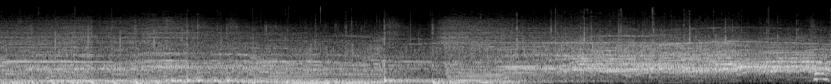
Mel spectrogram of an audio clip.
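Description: Live rock band with electric guitar, bass and drums playing the final bars of a song; about halfway through the bass and drums stop and the guitar rings on while the crowd cheers.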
